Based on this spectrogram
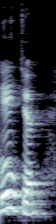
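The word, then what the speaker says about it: nature: আমি বলে দিয়েছি একচুয়ালি যখন কোন শব্দের শেষে টি ইউ আর ই আসে সেই ক্ষেত্রে তার উচ্চারণটা চার এরকম টাইপের হয় ঠিক আছে তো ন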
